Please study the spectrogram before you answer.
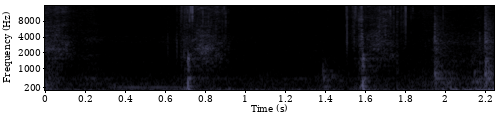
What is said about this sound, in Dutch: Ik pak er gewoon een keukenmesje bij en dan uh, snij ik ze gewoon tot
